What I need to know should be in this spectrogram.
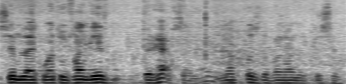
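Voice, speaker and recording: A man guiding a tour of old stone ruins, explaining the site in a measured, lecturing way. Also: lowish voice, steady tone, warm tone. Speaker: tour guide. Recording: distant mic with background noise.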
